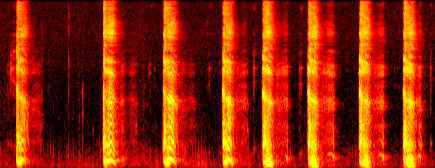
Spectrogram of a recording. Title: Barking and Hacking Cough All Night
